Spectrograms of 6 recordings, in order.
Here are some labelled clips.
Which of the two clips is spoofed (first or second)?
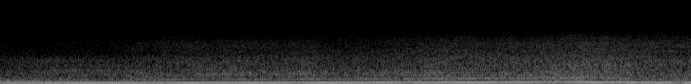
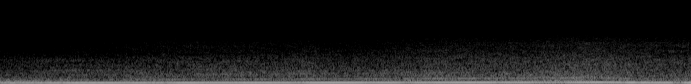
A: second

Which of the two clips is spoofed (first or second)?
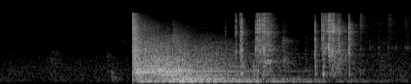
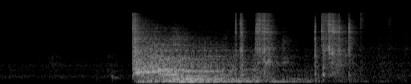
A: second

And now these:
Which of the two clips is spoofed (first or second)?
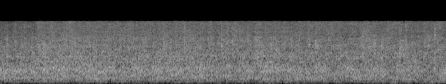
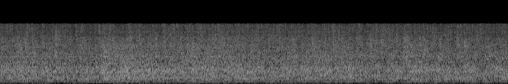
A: first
